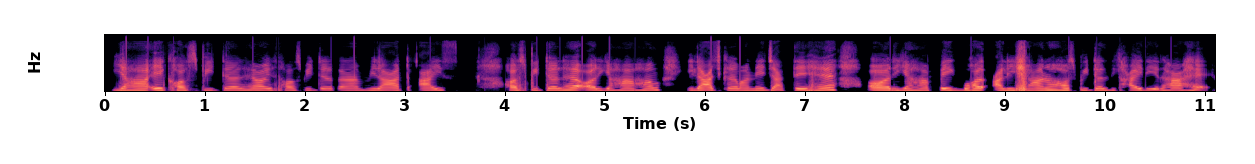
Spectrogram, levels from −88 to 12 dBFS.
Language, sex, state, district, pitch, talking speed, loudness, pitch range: Hindi, female, Jharkhand, Sahebganj, 235 Hz, 155 wpm, -20 LUFS, 230-245 Hz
